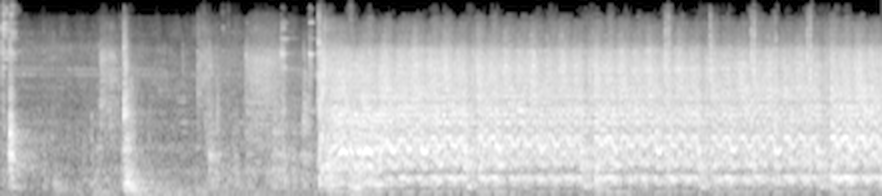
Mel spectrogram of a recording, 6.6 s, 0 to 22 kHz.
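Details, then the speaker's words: Ford 302 V8 in a chopped Econoline, just swapped to a four-barrel carb; brief starter grind then loud, even, crackly idle, earlier rattle gone. Normal idle. "Even idle. Wow. Wow. No more rattle either."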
